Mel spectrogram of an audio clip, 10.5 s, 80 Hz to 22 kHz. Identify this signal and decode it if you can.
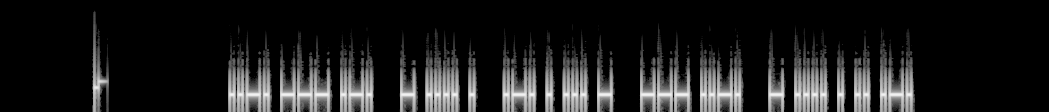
Morse code, heard as a keyed tone, about 28 wpm, 700 Hz. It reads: FOR THE REST OF THEIR
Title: Sets of 5 Words Encore2 28wpm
